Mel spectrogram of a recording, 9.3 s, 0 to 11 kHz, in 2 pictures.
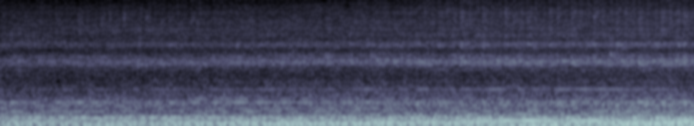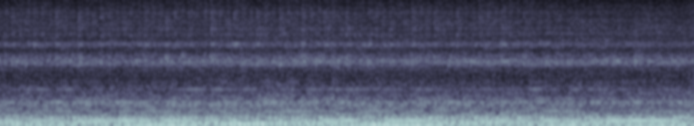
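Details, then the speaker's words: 1968 Chevrolet C10 long-box pickup, 350 cubic-inch small-block Chevy V8: deep, even rumble with a smooth steady beat and no knocks or misses. Healthy, good-sounding idle. "Sounds healthy. It's a good sounding small block Chev. 350 cubic inches."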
